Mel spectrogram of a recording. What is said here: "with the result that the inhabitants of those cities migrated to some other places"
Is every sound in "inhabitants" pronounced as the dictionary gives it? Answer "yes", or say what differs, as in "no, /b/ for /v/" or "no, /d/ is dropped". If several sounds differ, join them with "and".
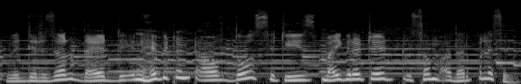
no, /s/ is dropped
